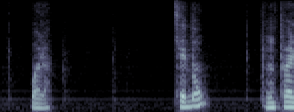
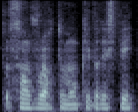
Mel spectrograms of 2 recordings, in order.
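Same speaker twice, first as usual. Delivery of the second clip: usual speaking voice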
